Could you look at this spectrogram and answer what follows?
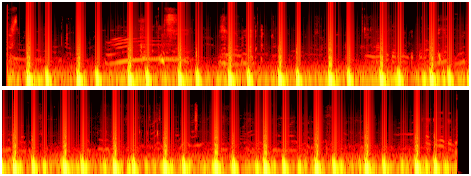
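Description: Amplified heartbeat from a palm-reading installation at a light show in Abu Dhabi, a loud, regular deep thumping pulse of roughly one beat per second repeating steadily, with a brief faint voice in the background.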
